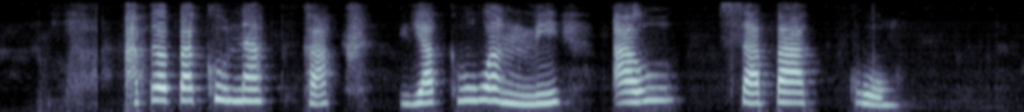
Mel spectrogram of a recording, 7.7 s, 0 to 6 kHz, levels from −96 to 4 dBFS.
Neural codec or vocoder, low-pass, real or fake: codec, 16 kHz in and 24 kHz out, 0.8 kbps, FocalCodec, streaming, 65536 codes; 5.4 kHz; fake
